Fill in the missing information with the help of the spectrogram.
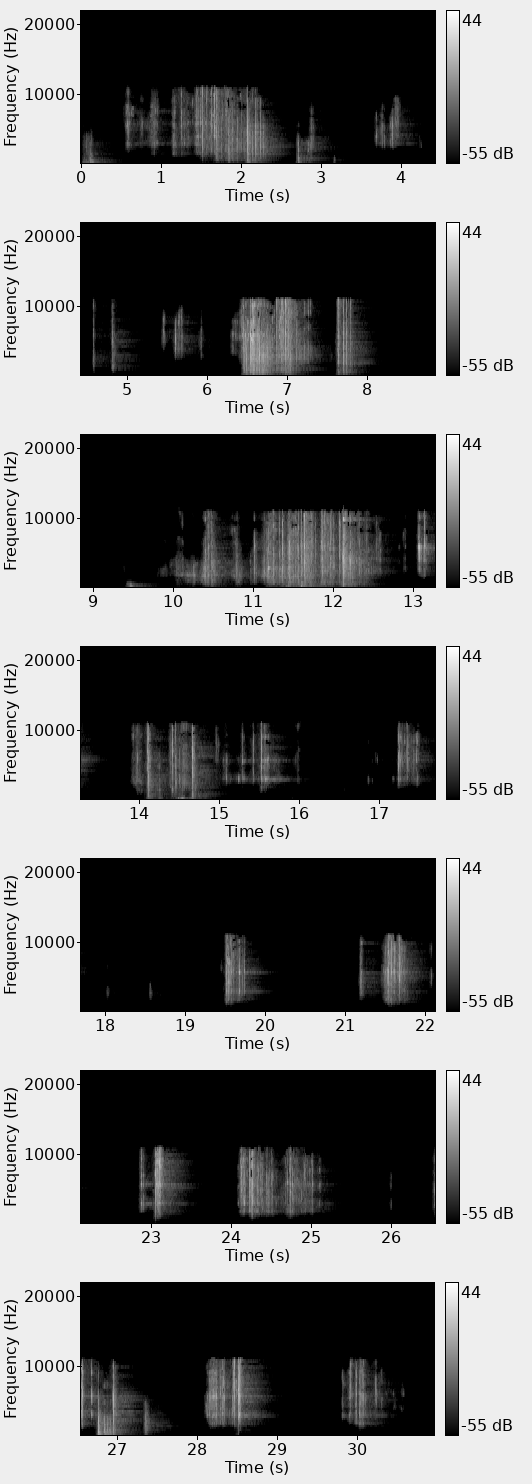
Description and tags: Pieces examined on table
Me fiddling around with pieces on a wood table. Used Audacity to record and compose
coins, drop, dropped, falling, jewels, pieces, table, wood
